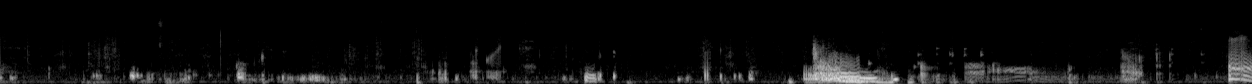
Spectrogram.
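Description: Repeated gurgling rumbles and several loud low burps, frequent belching with a noisy upset stomach.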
